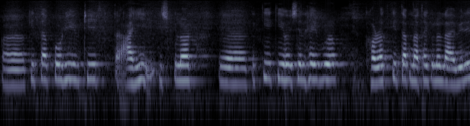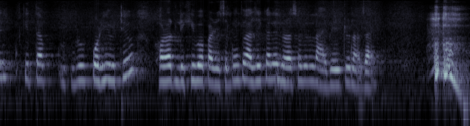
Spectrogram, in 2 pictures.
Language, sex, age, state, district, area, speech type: Assamese, female, 60+, Assam, Udalguri, rural, spontaneous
